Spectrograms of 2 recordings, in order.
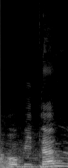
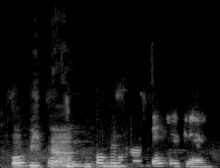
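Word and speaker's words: hôpital: واخر حاجه المستشفى حرف الاش لا ينطق يبقى اسمها هوبيتال ولا اوبيتال اوبيتال ادي الاماكن اللي عندي هحفظها مذكر مؤنث ليه بقى؟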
